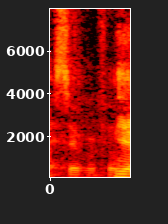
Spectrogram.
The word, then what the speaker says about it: Silverfield: Yeah, Silverfield.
